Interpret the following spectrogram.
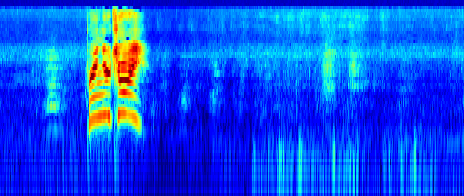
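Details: A Cardigan Welsh Corgi frapping in the snow gives two loud, harmonic barks in quick succession near the start, then falls quiet while a woman talks softly in the background.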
